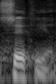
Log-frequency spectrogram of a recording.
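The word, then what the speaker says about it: Cian: Hill Weaver's a Thursday cyan on Friday that's how you pronounce it cyan cyan now what what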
